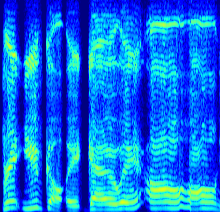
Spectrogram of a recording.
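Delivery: slow, high sung Kiwi accent. Shown as a demonstration. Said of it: "let's hear it".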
